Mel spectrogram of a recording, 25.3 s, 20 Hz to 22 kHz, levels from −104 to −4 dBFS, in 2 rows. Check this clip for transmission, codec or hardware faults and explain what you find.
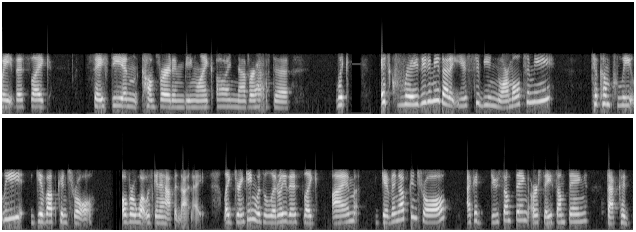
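Three dropouts from lost AMR speech frames are audible in the speech, at 5.14 to 5.31 s, 6.98 to 7.20 s and 10.10 to 10.14 s. Radio errors corrupted frames, so the decoder filled the gaps with its last good pitch and vocal tract settings at falling gain. The first two gaps fit runs of about seven and ten 20 ms frames. There the sound smears, then fades toward silence. The last is a single frame, heard as a brief dip, through the 300 to 3700 Hz AMR narrowband line.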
